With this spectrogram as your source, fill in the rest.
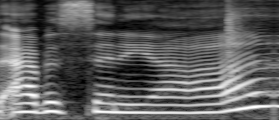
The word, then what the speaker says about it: Abisinia: everyone my name is abisinia thank you I know it's a lot abasia five syllables um so I'm sorry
